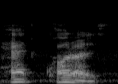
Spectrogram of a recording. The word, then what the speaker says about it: headquarters: 다음에 quarter라고 발음을 하겠지만 headquarters 이렇게 t가 r하고 겹칠 때라든가 아니면 모음 사이의 t는 우리말 리을로 소리가 납니다.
